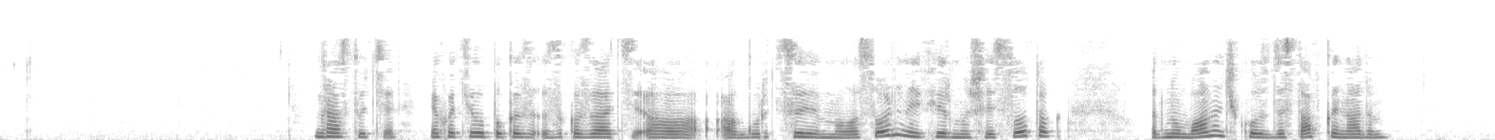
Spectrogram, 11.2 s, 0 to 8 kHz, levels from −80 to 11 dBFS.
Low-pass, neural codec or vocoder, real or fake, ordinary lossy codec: 7.2 kHz; codec, 16 kHz, 4.8 kbps, FACodec; fake; MP3, 24 kbps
